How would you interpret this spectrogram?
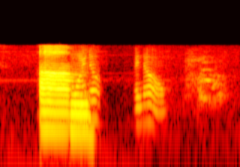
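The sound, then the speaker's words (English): A small female dog named Cindy Lou lets out a long, loud, high whining yelp, then a shorter bark-like whine, trailing off into a faint whimper. “Oh, you can hear my dog.”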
